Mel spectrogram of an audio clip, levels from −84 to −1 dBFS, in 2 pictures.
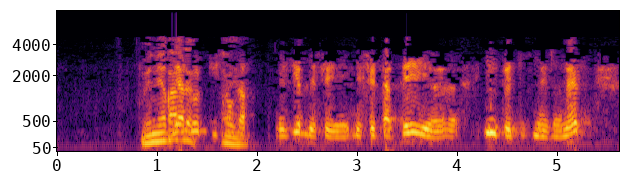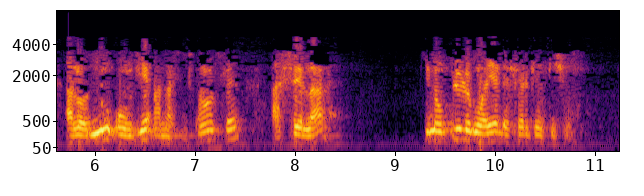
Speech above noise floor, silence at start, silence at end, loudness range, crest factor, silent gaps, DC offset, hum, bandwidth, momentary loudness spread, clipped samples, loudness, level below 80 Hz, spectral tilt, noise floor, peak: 45 dB; 0.85 s; 0.45 s; 2 LU; 16 dB; none; under 0.1%; none; 5 kHz; 11 LU; under 0.1%; -15 LUFS; -44 dBFS; -10 dB/octave; -59 dBFS; 0 dBFS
